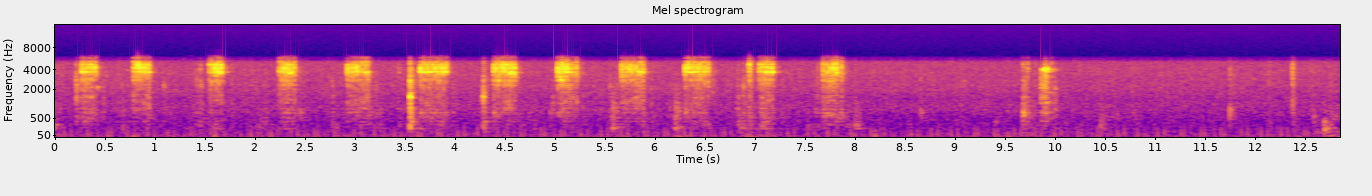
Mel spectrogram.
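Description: Socket ratchet wrench clicking in short, even back-strokes, about one every half second, as a spark plug is turned. The strokes stop about eight seconds in, with two more clicks near ten seconds.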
